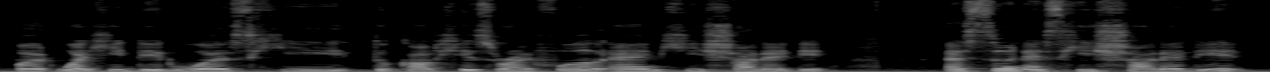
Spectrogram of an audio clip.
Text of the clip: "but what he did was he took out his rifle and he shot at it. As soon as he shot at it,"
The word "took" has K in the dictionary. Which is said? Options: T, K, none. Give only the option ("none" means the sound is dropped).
K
